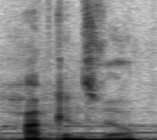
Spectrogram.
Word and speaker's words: Hopkinsville: Is it Hopkins, like Anthony Hopkins. Oh, Anthony Hopkins. Yeah, Hopkinsville.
